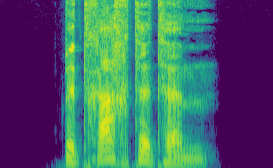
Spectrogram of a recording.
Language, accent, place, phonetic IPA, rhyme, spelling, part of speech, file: German, Germany, Berlin, [bəˈtʁaxtətəm], -axtətəm, betrachtetem, adjective, De-betrachtetem.ogg
- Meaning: strong dative masculine/neuter singular of betrachtet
